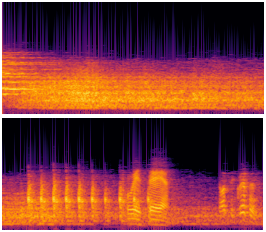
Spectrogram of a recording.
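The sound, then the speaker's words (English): A rapid series of sharp, fairly loud knocks on a door, about eight in a row, followed by a brief pause and a few more knocks, coming after a steady murmur of background sound. “Come in. Door is open.”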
